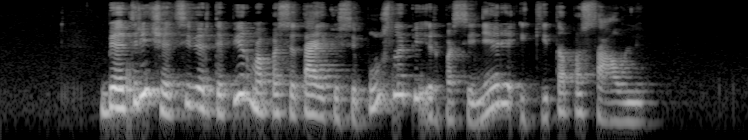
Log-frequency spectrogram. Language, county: Lithuanian, Vilnius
